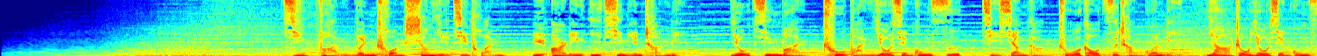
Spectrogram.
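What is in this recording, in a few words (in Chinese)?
男【专题】企业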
